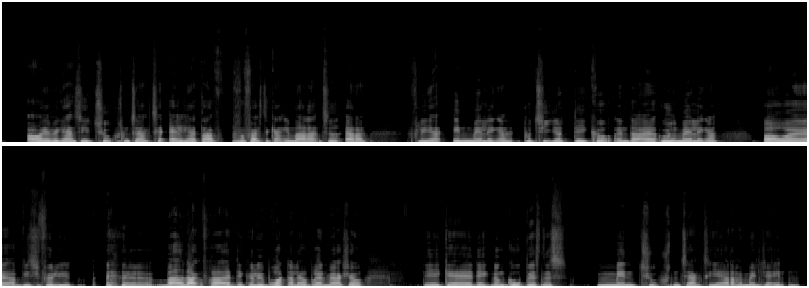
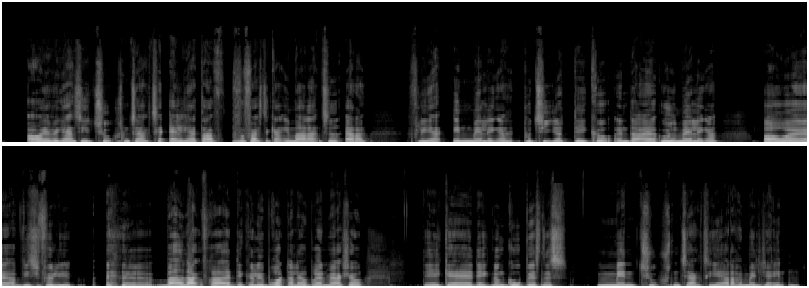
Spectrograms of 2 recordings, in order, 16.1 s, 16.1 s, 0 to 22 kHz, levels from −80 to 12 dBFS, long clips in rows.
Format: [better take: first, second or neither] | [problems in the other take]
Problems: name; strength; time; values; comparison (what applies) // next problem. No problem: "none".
second | muffled; slightly; fading above 2.5 kHz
